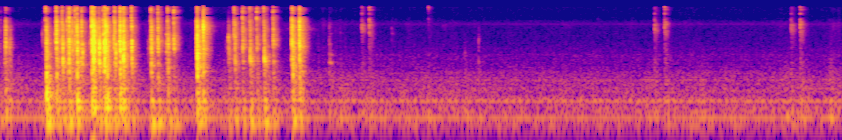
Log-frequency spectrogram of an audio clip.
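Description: Fingertips type on the keycaps of a backlit black plastic mechanical keyboard, producing quick bursts of bright, crisp clicks for about four seconds. The typing then thins to a few scattered taps over a faint low hum.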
